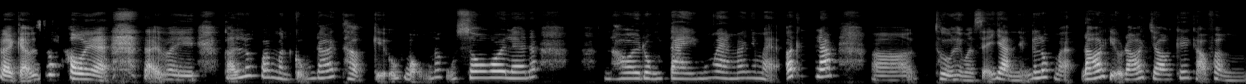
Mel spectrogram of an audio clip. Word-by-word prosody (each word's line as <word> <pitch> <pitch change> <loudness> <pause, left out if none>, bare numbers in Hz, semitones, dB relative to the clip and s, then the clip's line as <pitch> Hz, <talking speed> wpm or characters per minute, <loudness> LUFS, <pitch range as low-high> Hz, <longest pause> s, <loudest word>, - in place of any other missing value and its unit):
là - - +8
cảm - - +5
xúc 460 0 -1
thôi 250 -3 +7
à. 195 -5 +5 0.3
Tại - - +2
vì 205 -3 -2 0.3
có - - +2
lúc 395 +4 0
á 330 - 0
mình 270 -3 -3
cũng 275 - -6
đói 305 +4 0
thật, - - -1
kiểu, 470 +3 -4
bụng 290 - -4
nó 335 +1 -6
cũng - - -10
sôi 305 +2 +4
lên 285 0 +1
á, 350 +2 -4 0.7
hơi 275 +1 0
run 270 -1 -3
tay 265 -1 0
muốn 275 +3 -10
ăn 285 -3 -1
á, 285 - -4
nhưng 290 -1 -9
mà 250 - -4
ít 350 +2 +5 0.2
lắm. 370 +1 +6 0.3
Ờ, 200 0 -5 0.2
thường 245 -6 -1
thì 215 - -5
mình 185 -2 -6
sẽ - - -4
dành 235 -6 +3
những 190 - -9
cái 290 - 0
lúc 330 0 -1
mà - - -5
đói, 290 +7 +5
kiểu, - - -1
đói 235 +5 +2
cho 240 -7 0
cái 295 0 -6
khẩu - - -1
phần 180 -1 -6
275 Hz, 230 wpm, -23 LUFS, 235-310 Hz, 0.7 s, là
